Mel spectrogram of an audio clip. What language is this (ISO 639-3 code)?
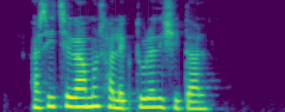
glg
